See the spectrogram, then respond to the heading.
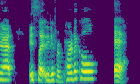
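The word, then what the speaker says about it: へ: Now we're going to be looking at a slightly different particle, eh. It looks like a he, but it's pronounced as eh.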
